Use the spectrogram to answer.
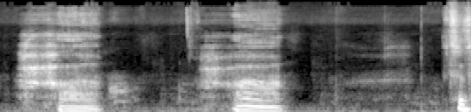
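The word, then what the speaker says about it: ح: Today we're gonna talk about the letter number 6 in Arabic, letter Ha. Ha. This is how you pronounce it.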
